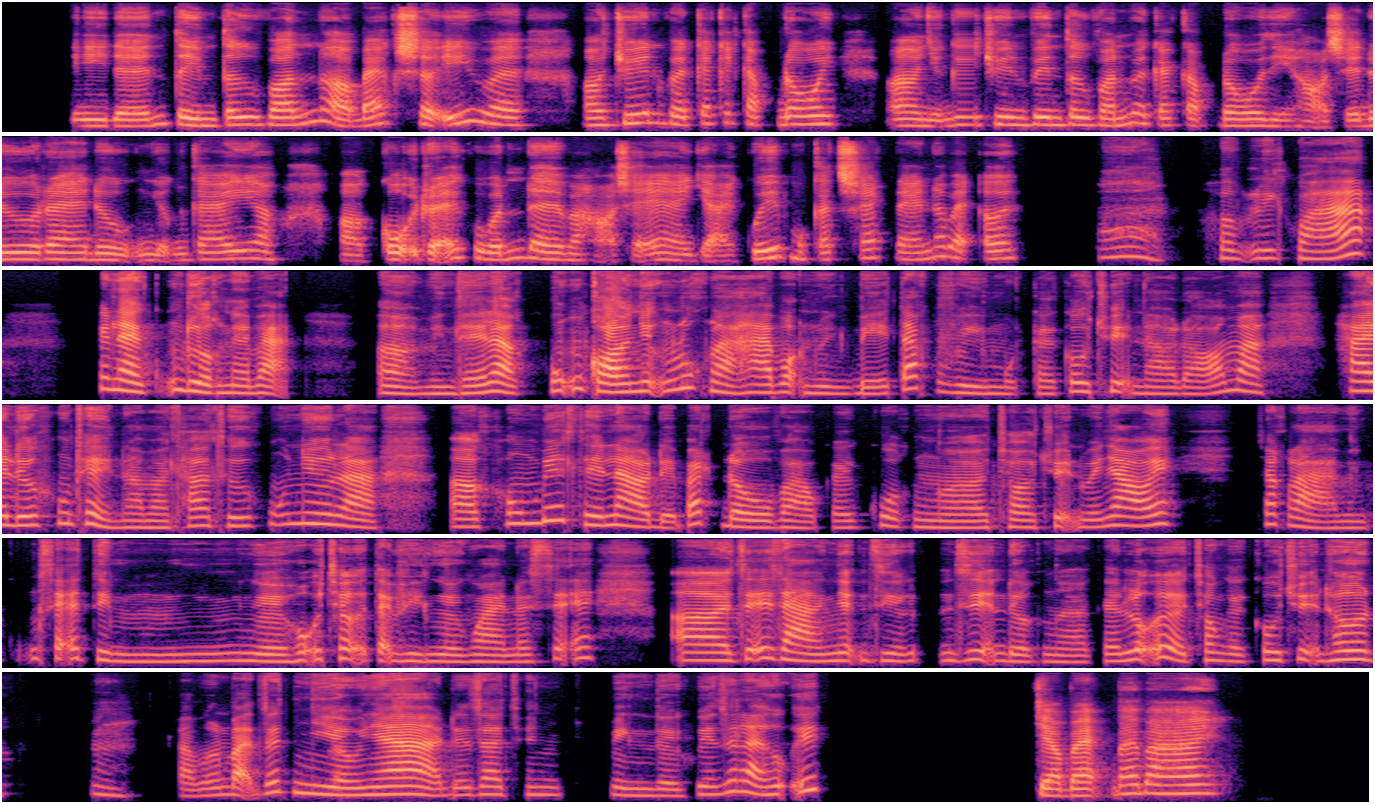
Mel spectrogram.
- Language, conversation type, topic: Vietnamese, advice, Làm sao xử lý khi bạn cảm thấy bực mình nhưng không muốn phản kháng ngay lúc đó?
- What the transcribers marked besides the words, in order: tapping; unintelligible speech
